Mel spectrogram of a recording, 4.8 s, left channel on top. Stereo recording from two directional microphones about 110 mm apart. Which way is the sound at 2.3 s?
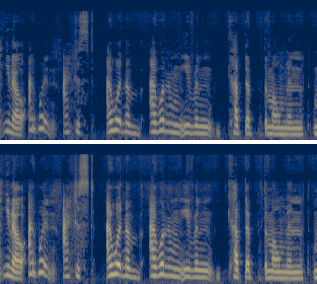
10° right (ahead or behind).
